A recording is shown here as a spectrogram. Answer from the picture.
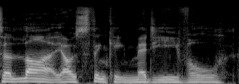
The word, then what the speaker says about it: LYR: How do you pronounce it? I say liar.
